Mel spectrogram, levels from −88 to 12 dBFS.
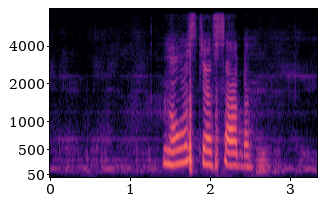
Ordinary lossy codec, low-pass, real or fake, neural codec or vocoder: none; 7.2 kHz; fake; codec, 24 kHz, 1 kbps, SNAC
